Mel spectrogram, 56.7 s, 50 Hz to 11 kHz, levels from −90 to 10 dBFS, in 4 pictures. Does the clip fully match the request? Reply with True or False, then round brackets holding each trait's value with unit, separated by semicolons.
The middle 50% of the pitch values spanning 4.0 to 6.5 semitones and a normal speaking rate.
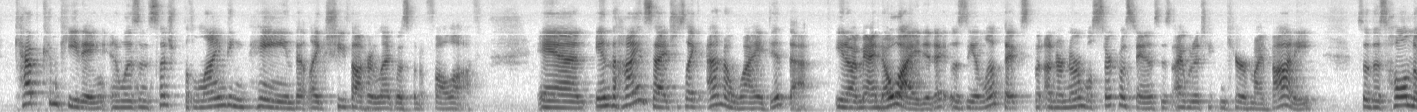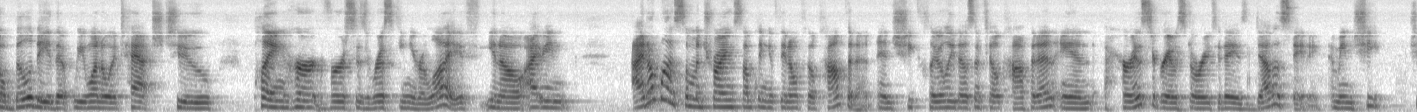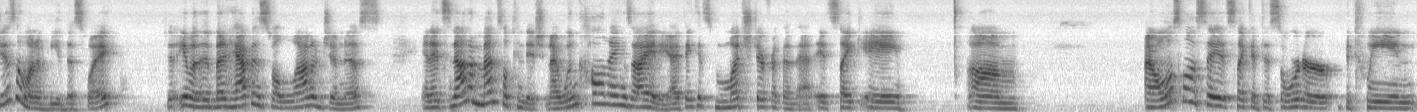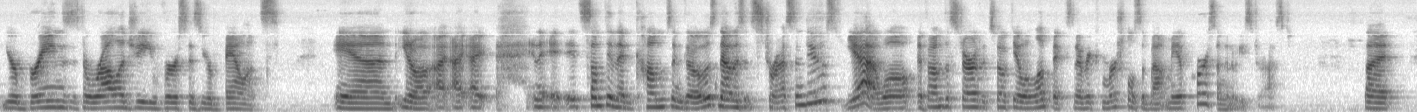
False (4.3 semitones; 215 wpm)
